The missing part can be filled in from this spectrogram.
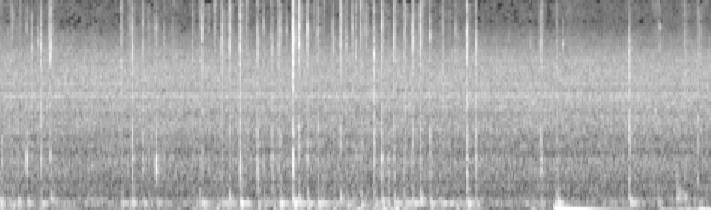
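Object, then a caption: Laptop keyboard with plastic keys. Both hands type with their fingertips on the black plastic keys of a silver laptop with a metal-look palm rest, resting on a granite counter, with an untouched microphone standing behind. Quick, repeated light taps and clicks sound over a steady low hum. A sudden louder low swell rises near the end and slowly fades.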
